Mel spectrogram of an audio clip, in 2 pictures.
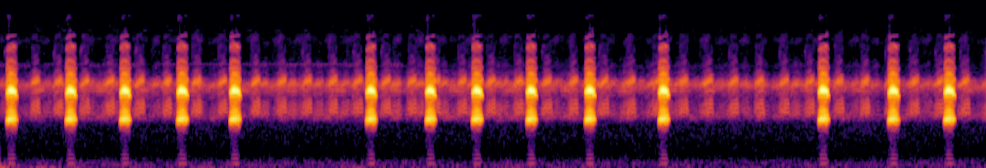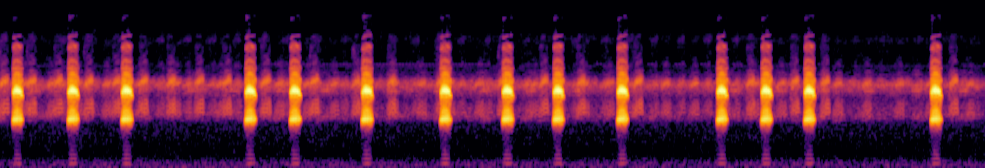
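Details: Numagaeru, Fejervarya kawamurai, in rice paddies by the Kamo River, Itoshima, Fukuoka, Japan: brief clicking croaks come in quick runs with a short pause, around thirty in twenty seconds, against a continuous background chorus of frogs.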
